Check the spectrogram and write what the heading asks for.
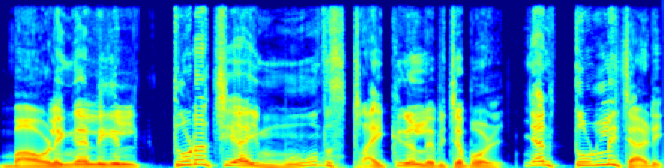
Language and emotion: Malayalam, happy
